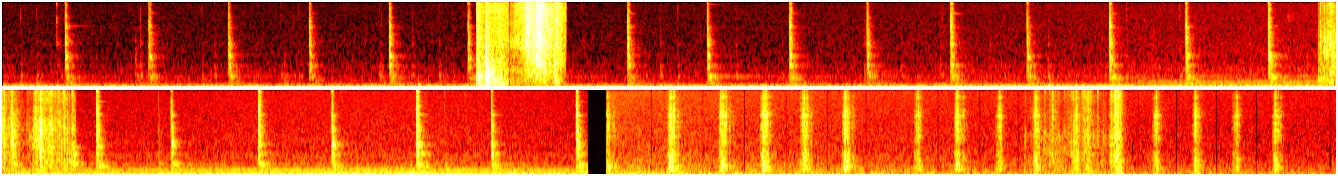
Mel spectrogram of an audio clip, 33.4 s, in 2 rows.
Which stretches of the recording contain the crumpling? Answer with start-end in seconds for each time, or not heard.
5.9-7.0, 16.4-17.6, 29.4-30.7.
